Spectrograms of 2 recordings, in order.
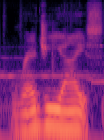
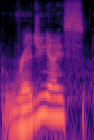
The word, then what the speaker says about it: Regice: was already locked in Reggie say Reggie say that's what we're saying from now on Reggie say that already say uh or goldango what about goldango I don't know Reggie ice Regice I'm I'm just gonna say Regis I'm not gonna try to censor myself for you guys Regice you know who I'm talking about the icy one um Reggie a wrenchy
